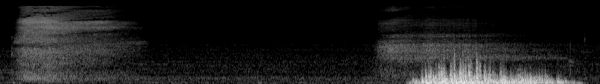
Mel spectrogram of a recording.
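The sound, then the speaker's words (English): A deep breath taken close to a microphone. A soft, airy inhale comes first, then a stretch of near silence, and finally a long, loud exhale that gusts windily into the mic. “Deep breath.”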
